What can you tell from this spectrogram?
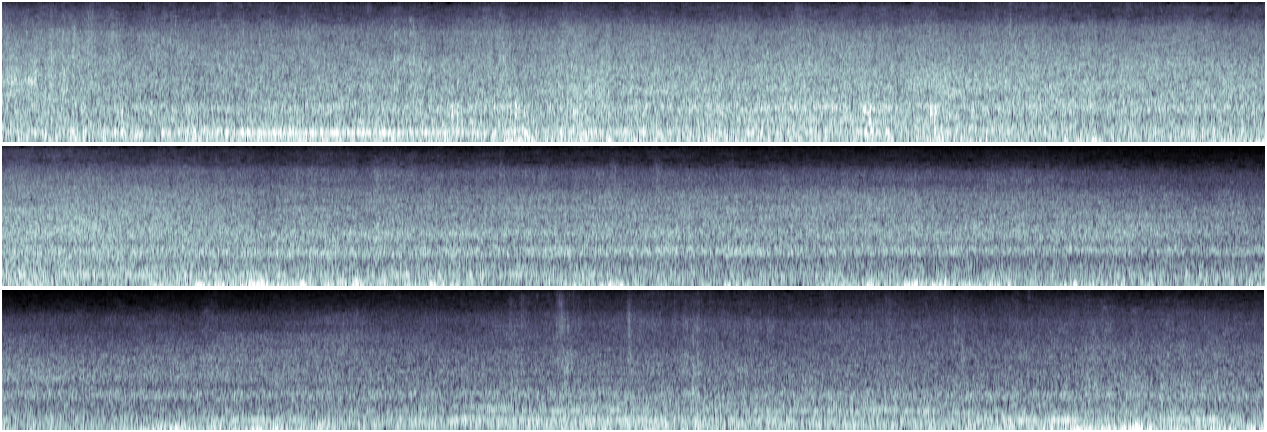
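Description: Steady hiss of a heavy summer downpour mixed with the swish of cars on a wet road, easing a little in the second half.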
